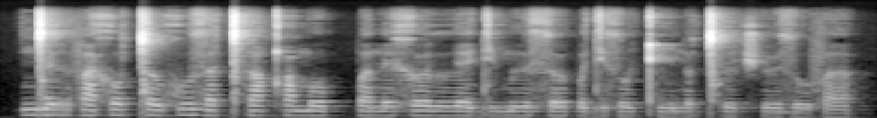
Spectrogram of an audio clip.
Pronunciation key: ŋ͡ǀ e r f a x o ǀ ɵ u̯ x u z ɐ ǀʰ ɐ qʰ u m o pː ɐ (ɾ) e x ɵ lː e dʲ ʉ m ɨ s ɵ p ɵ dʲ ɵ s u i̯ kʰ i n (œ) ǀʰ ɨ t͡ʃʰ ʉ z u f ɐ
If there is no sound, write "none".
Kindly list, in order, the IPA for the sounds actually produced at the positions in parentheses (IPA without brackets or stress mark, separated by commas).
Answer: n, ɵ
